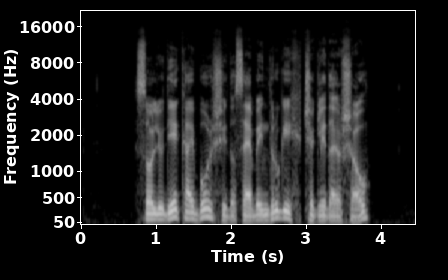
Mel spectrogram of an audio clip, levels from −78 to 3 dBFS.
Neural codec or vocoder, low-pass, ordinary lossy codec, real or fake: vocoder, 44.1 kHz, 128 mel bands every 256 samples, BigVGAN v2; 19.8 kHz; none; fake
